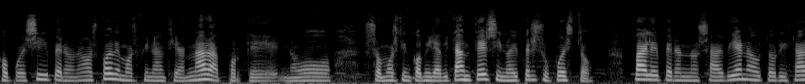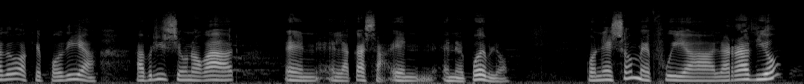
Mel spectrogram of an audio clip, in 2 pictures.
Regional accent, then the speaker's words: La Puebla de Almoradiel, Castilla-La Mancha, Spain; Y nos llevamos al pueblo, yo tengo una casa en mi pueblo, la Puebla de Almoradiel, y nos llevamos a un chico.

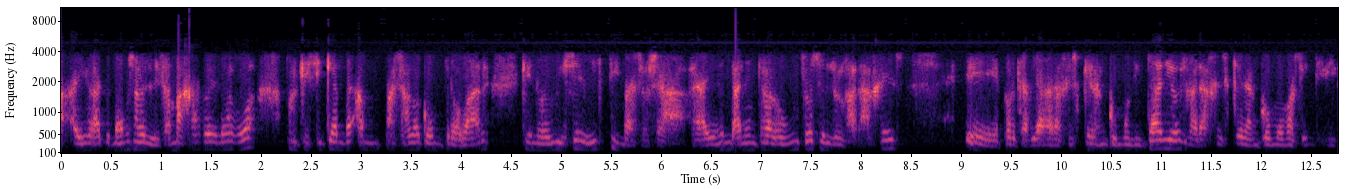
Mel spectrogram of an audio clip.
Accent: Torrent, Valencian Community, Spain; a mí me dio mucho un orgullo de mi pueblo, de ser de Torrent, de ser torrentí

